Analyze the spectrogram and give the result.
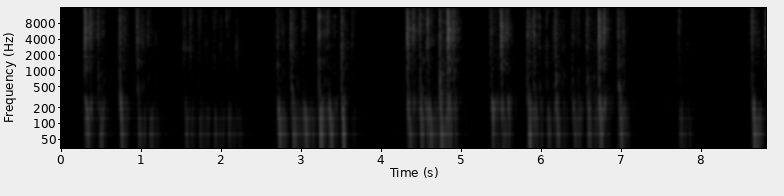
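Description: Fingertips tap the black plastic keys of a grey laptop keyboard in continuous typing, producing bursts of short, clicky taps with a low thump under a bright click. The typing comes in uneven runs separated by brief pauses.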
